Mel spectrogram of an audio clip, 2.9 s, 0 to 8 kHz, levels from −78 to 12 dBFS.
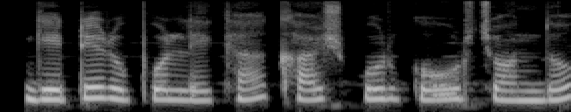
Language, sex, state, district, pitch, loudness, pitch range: Bengali, female, West Bengal, Dakshin Dinajpur, 235 Hz, -18 LUFS, 220-245 Hz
